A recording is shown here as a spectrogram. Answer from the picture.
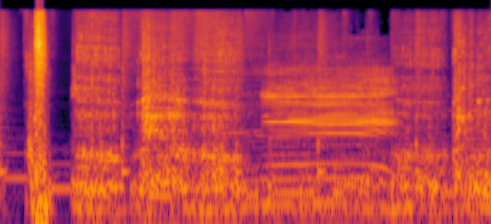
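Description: Lion roar sound effect: a long growling roar whose pitch falls near the middle, over background music. A short loud hit comes about half a second in.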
